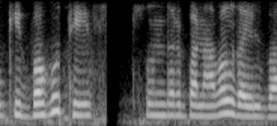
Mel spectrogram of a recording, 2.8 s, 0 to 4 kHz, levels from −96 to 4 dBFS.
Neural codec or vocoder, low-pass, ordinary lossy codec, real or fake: codec, 16 kHz, 4 kbps, FreqCodec, larger model; 3.6 kHz; Opus, 16 kbps; fake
